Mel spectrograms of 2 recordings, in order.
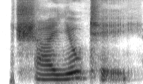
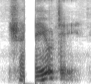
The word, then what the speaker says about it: chayote: How do we pronounce this? Chayote. Chayote.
